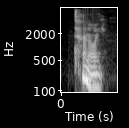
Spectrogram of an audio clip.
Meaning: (noun) A public address system; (verb) To transmit, or communicate with, by means of a public address system
- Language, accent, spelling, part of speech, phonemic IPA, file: English, Southern England, tannoy, noun / verb, /ˈtænɔɪ/, LL-Q1860 (eng)-tannoy.wav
